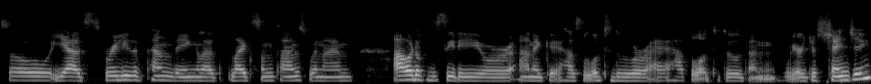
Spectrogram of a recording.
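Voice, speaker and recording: With a Spanish accent, a woman of fairly low pitch speaks at a moderate pace with fairly even intonation. The background is quiet. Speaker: language exchange student. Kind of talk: casual interview.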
